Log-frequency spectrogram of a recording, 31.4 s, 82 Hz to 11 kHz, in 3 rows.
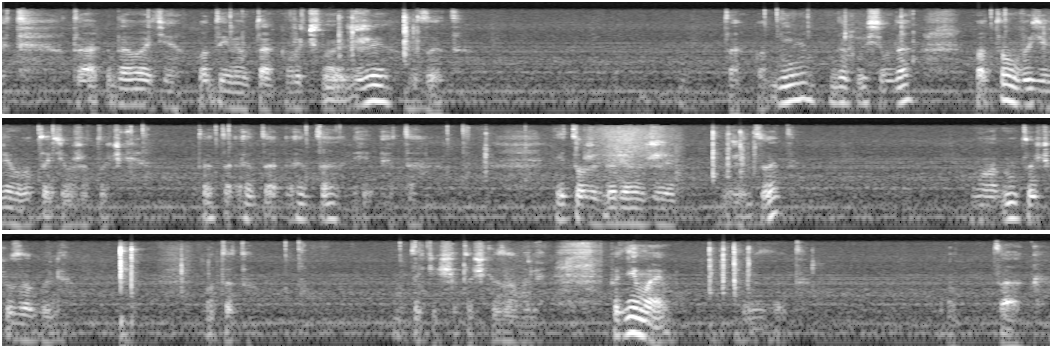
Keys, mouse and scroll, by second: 1.9-3.8 middle drag, 3.8 g, 8.5-10.3 middle drag, 10.3 click, 11.3 shift+click, 12.2 shift+click, 13.0 shift+click, 13.9 shift+click, 15.3 shift+click, 16.1-18.0 middle drag, 18.0 g, 24.2 shift+click, 25.3 shift+click, 28.4 g.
